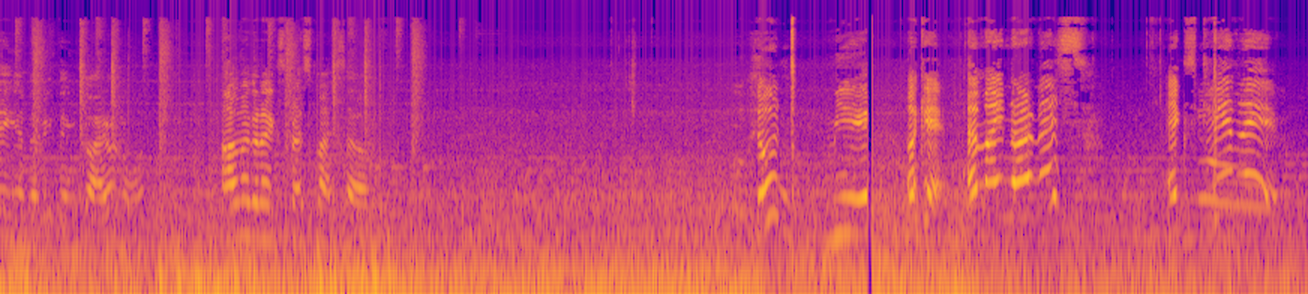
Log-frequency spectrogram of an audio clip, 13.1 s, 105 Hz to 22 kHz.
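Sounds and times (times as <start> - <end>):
woman's voice: 0.0 - 1.4, 2.2 - 3.7, 7.4 - 11.0, 11.7 - 12.8
car cabin rumble: 0.0 - 12.8.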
